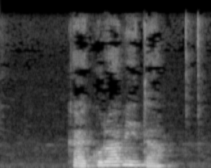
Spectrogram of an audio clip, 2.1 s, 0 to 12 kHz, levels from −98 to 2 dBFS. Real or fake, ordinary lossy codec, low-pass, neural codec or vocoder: real; AAC, 64 kbps; 10.8 kHz; none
